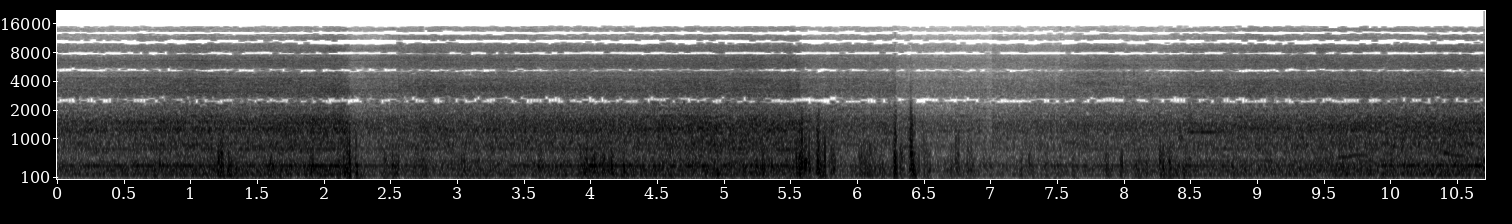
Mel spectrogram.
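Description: Backhoe's diesel engine running steadily, with surf washing on the beach; a couple of sharp knocks about six seconds in.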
